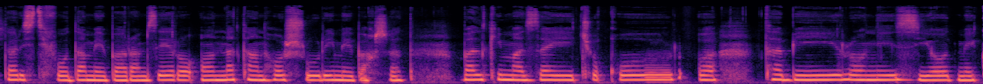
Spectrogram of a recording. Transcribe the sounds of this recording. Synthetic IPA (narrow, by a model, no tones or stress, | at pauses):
t̪aɾist̪ʰi̥fɔd̪ame̞baɾamze̞ɾɔʔɔnːat̪ʰanɦɔʃuɾime̞baχʃad̪̥balkʰimazːait͡ʃʰuqʰuɾvat̪ʰabiiɾɔnizːijɔd̪mekʰ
